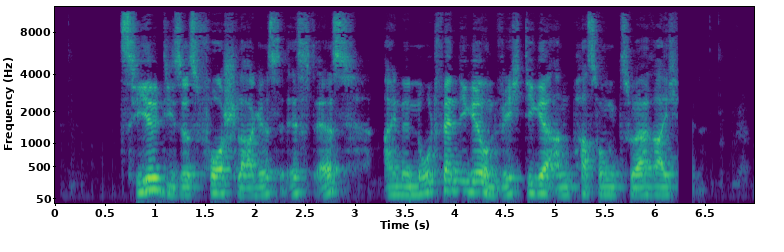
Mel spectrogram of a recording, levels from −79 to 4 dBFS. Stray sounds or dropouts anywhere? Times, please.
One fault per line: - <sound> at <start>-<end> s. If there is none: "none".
- dropout at 6.2-6.4 s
